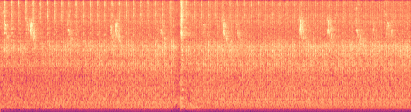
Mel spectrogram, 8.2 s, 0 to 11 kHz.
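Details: Mitsubishi L200 K74 diesel 4x4 stored 15 years, recently given new air and fuel filters and oil change, restarted to check revs rise progressively after an unexplained noise that never recurred; settled idle, light regular clatter, no misfire or knock; normal idle.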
